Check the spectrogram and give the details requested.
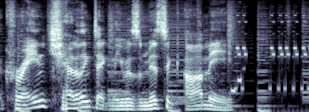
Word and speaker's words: Ami: Everyone knows that the lady that founded the crane channeling technique was Mystic Ami. Also, it's not pronounced Amy, shut up.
